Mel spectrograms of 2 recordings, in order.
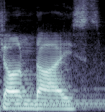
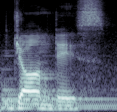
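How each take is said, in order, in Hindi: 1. आखिरी अक्षर में लंबा 'eye' स्वर है। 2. आखिरी अक्षर में छोटा 'ih' स्वर है। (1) "इसको प्रोनाउंस करते हैं जॉन्डाइस, लेकिन डाइस नहीं है" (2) "डिस है"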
